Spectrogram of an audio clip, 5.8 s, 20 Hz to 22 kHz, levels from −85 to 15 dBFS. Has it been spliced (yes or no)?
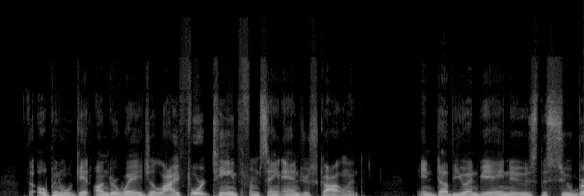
no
